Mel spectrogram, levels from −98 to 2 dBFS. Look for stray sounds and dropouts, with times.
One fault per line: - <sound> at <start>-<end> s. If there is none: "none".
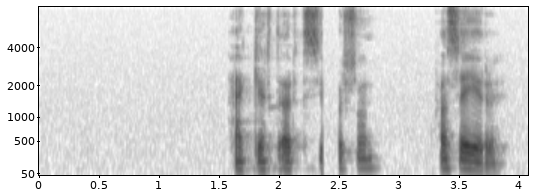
- dropout at 2.4-2.5 s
